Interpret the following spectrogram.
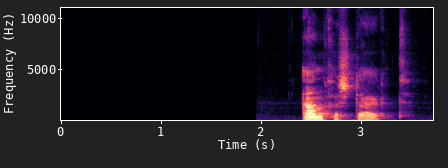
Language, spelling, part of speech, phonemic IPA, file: Dutch, aangestaard, verb, /ˈaŋɣəˌstart/, Nl-aangestaard.ogg
- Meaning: past participle of aanstaren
